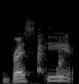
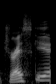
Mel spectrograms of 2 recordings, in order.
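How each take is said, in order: First: The name begins with a B sound. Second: The name begins with a D sound. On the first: The speaker calls it wrong. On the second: The speaker calls it right.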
